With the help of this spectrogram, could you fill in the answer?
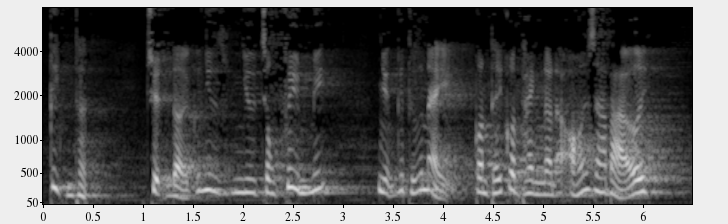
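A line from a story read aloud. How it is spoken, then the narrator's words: Blurted out. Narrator (Vietnamese): Tôi buột miệng thốt lên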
